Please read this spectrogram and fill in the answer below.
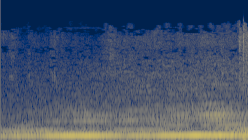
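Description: A motor vehicle's engine running, its note rising slowly as it speeds up.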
